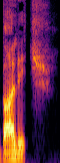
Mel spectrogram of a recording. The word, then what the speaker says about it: Balich: B come from so balich is my mother's maiden name and is my middle name how' you pronounce it balich bich so this should have an accent on it in the Yugoslav CH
